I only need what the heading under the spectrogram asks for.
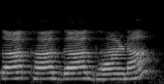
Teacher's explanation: क, ख, ग, घ, ण गले से बोले जाते हैं।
